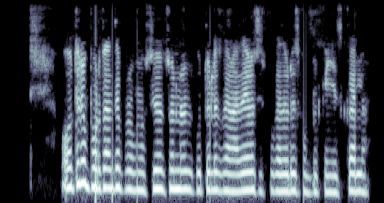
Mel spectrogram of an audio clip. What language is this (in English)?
Spanish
